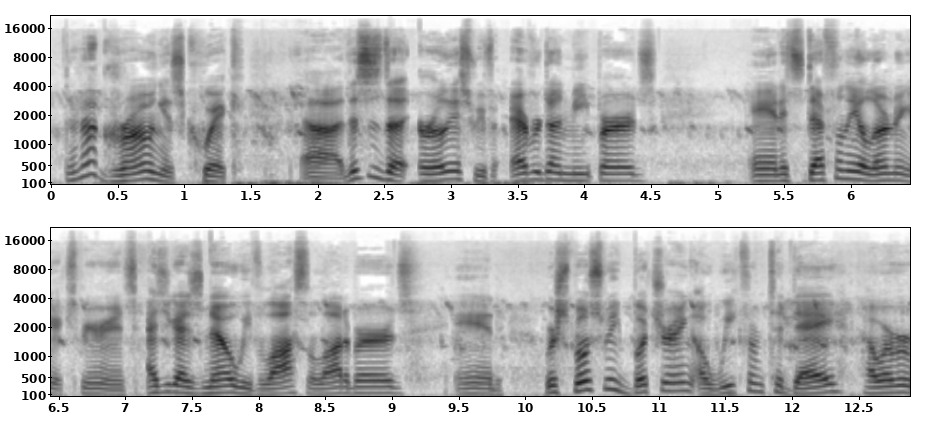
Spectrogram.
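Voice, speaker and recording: A man's voice: a little high, a bit bright, slight background noise. An American man in his thirties giving an earnest, conversational walk-and-talk vlog update outdoors on a farm. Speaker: homesteading vlogger.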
